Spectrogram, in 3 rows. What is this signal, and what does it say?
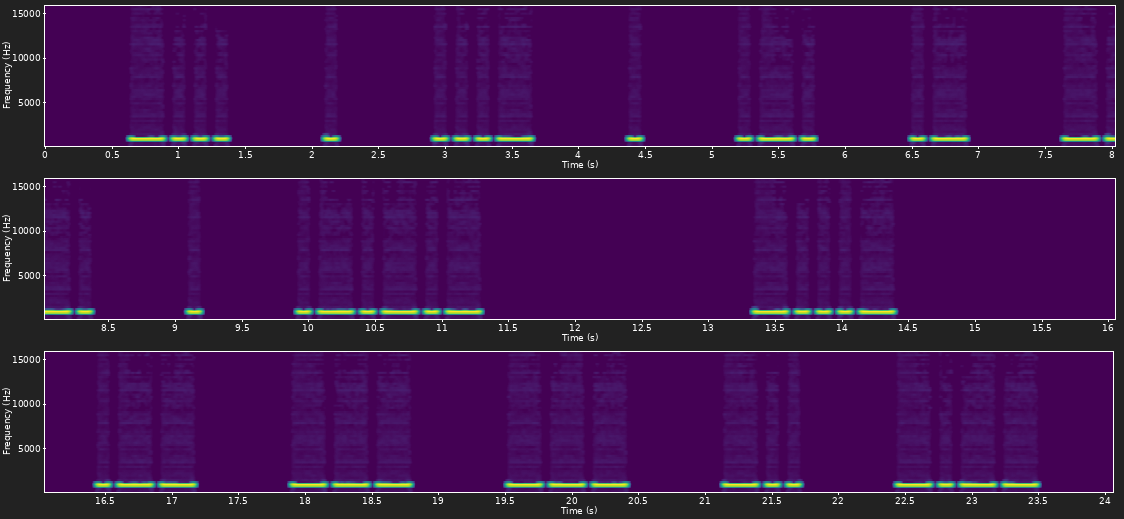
Morse code, heard as a keyed tone, about 15 wpm, spaced as for 8 wpm, 1000 Hz. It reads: BEVERAGE. <BT> WOODY
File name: qotdfiles / 8wpm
